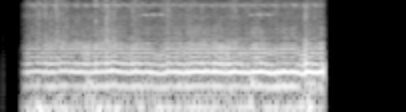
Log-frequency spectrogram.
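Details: Bee buzzing steadily, a continuous droning hum with a low fundamental and stacked even overtones, slight wavering, held for about one and a half seconds before stopping; from a children's farm animal sounds sequence.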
